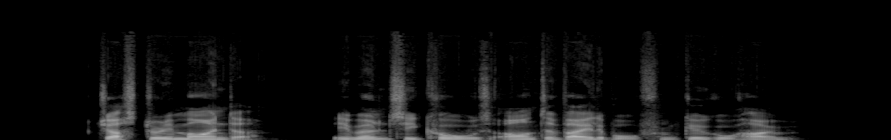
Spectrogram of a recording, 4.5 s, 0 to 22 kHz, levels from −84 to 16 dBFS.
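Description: No technical faults can be heard anywhere in this speech recording; the signal stays steady and intact throughout.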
